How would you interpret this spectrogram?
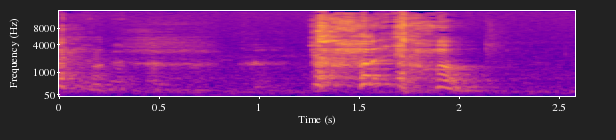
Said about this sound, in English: Excuse me, I am having a coughing attack.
